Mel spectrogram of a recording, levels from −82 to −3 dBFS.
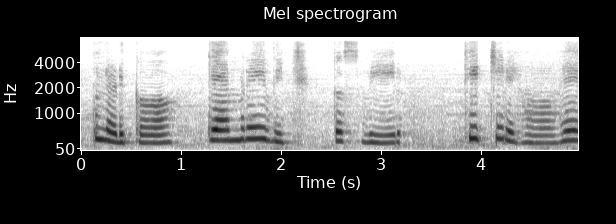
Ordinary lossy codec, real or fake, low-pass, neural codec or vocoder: none; fake; 7.2 kHz; codec, 32 kHz, 1.9 kbps, SNAC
